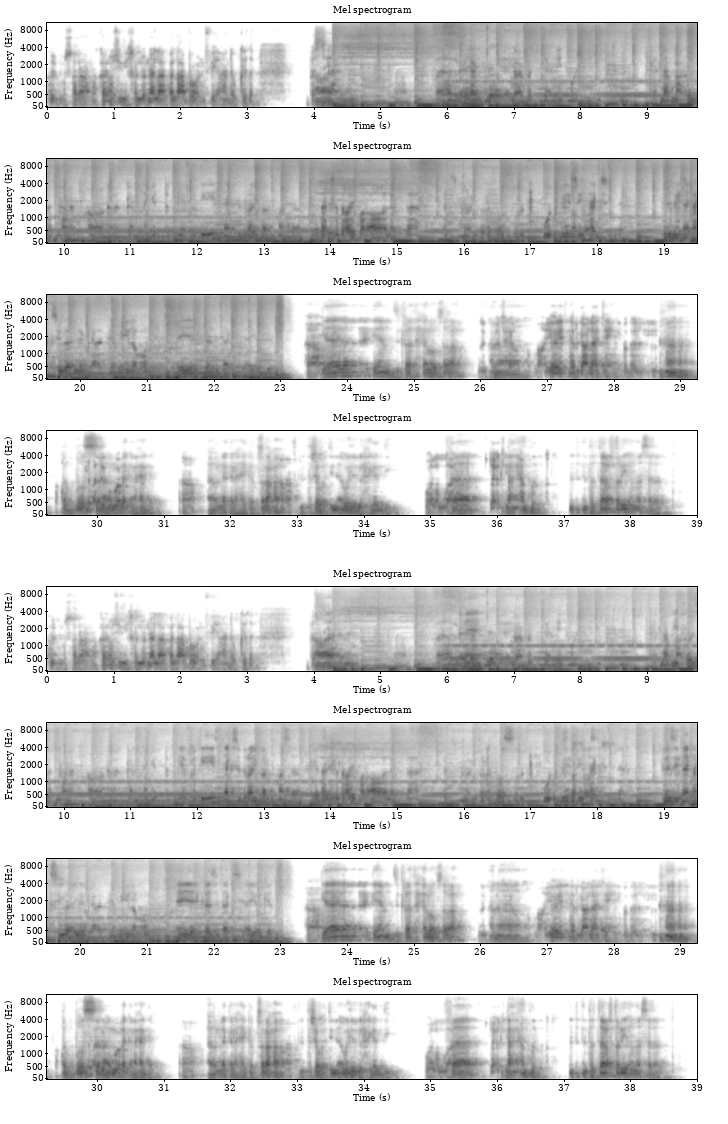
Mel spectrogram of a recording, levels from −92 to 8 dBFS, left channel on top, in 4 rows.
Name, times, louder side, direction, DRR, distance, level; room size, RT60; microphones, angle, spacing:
voice 1, 0.0-3.6 3.9-4.6 5.2-8.3 9.0-11.9 13.9-15.4 15.7-16.2 17.2-18.2 19.2-21.5 23.4-23.9 26.0-28.7 29.5-30.4 31.2-31.5 32.7-32.9 34.9-35.6 35.9-36.4, left 2 dB, 90° left, 7 dB, 1.8 m, -34 dB
voice 2, 4.0-4.6 6.2-6.6 9.3-10.0 11.7-14.2 16.2-16.9 17.3-18.4 19.0-20.1 21.4-22.9 23.6-25.7 26.1-26.7 27.8-27.9 28.7-29.2 29.5-30.8 31.6-34.4 35.3-35.7 36.1-36.6 37.1-38.5, right 1 dB, 85° right, 5 dB, 3.0 m, -30 dB
sound 1, 4.3-23.0, left 2 dB, 50° left, 0.9 m, -26 dB
sound 2, 5.9-22.5, right 1 dB, 40° right, 5.8 m, -41 dB
19.5 x 18.5 x 2.8 m, 0.34 s
head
